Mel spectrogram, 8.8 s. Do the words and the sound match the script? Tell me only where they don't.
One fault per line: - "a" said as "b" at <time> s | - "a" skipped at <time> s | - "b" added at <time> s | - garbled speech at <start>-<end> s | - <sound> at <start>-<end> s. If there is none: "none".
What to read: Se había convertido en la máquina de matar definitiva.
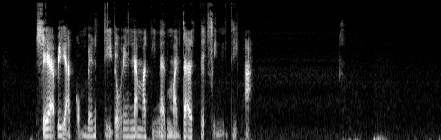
- "de" skipped at 3.3 s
